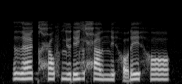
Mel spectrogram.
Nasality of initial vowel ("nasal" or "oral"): oral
